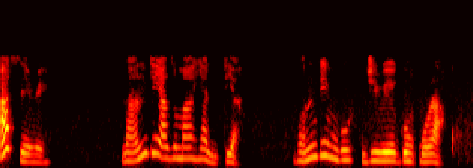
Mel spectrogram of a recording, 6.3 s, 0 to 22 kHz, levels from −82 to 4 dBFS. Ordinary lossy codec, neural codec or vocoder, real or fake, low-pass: Opus, 32 kbps; none; real; 5.4 kHz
